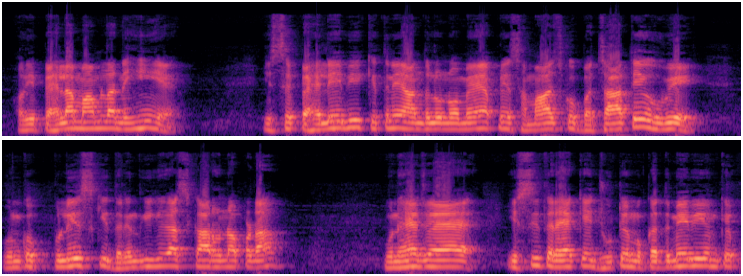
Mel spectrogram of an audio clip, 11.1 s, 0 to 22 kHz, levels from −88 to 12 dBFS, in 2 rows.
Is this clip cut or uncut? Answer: uncut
